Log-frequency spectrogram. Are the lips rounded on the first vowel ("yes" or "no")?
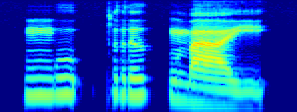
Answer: yes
